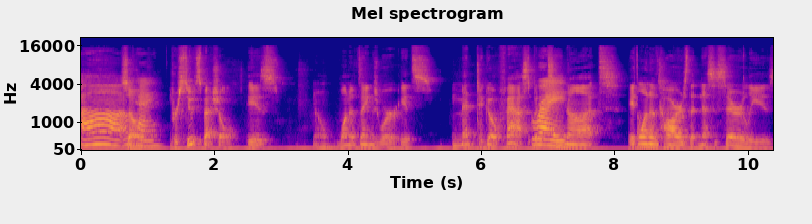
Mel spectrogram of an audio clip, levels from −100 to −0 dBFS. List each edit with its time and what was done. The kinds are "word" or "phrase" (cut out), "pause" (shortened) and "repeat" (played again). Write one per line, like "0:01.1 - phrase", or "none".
0:01.3 - word
0:03.5 - word
0:04.2 - word
0:05.6 - word
0:08.3 - word
0:08.7 - word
